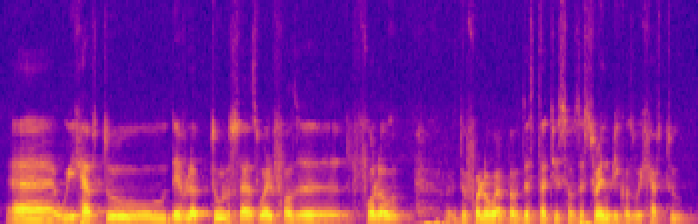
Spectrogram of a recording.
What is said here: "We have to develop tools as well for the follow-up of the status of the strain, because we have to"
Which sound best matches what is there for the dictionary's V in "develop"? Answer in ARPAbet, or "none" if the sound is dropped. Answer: V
